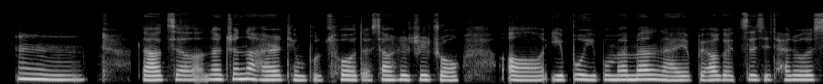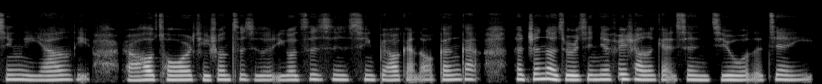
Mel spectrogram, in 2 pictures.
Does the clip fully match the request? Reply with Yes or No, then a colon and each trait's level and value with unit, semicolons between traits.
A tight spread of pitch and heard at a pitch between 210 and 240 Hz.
Yes: narrow, 1.2 semitones; high, 215 Hz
